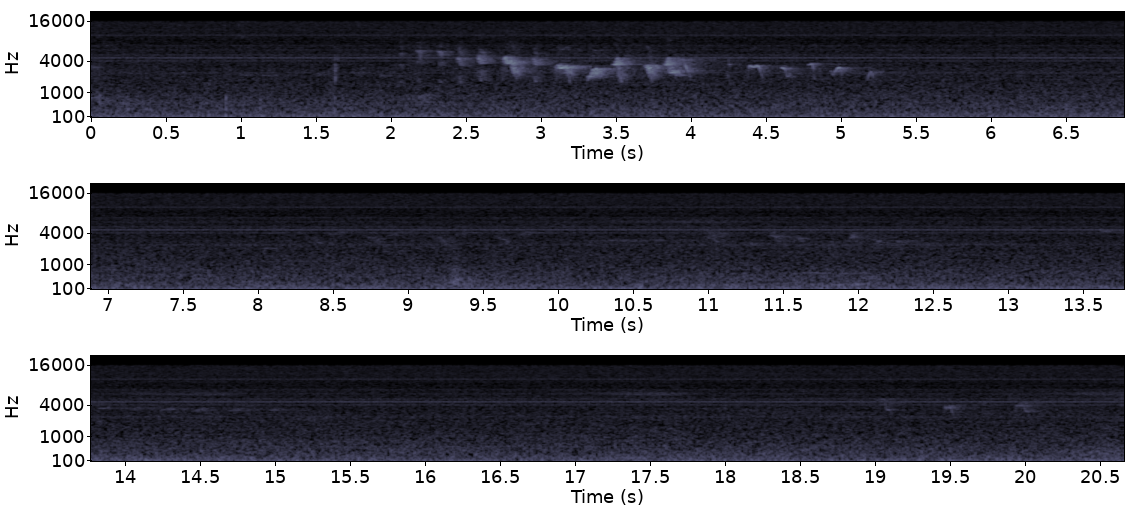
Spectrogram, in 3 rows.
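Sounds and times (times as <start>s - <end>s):
faint bird song: 0.0s - 20.6s
soft steady outdoor hiss: 0.0s - 20.6s.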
